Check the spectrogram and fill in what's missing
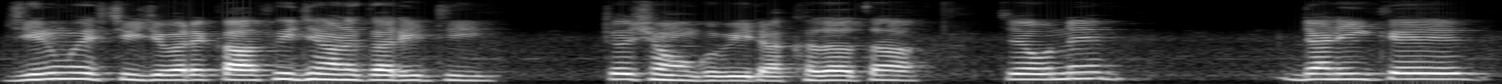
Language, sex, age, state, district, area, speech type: Punjabi, male, 18-30, Punjab, Mohali, rural, spontaneous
